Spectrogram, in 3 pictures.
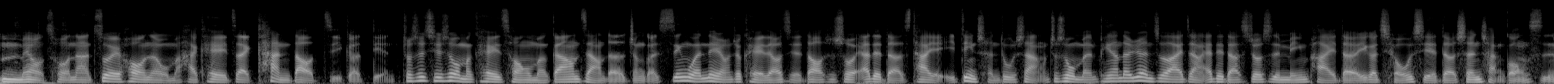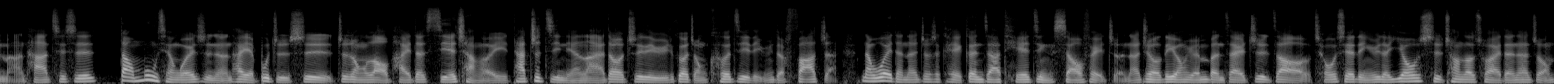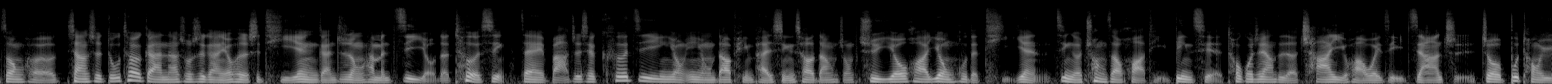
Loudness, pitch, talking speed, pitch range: -28 LUFS, 115 Hz, 325 characters per minute, 105-125 Hz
